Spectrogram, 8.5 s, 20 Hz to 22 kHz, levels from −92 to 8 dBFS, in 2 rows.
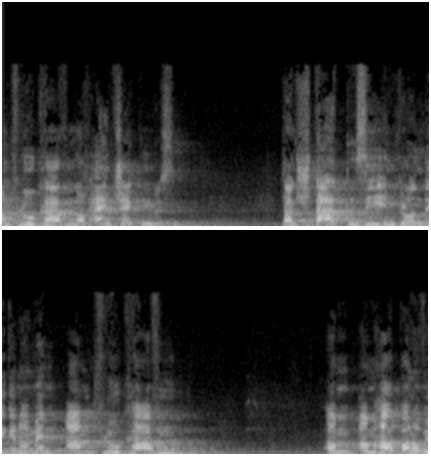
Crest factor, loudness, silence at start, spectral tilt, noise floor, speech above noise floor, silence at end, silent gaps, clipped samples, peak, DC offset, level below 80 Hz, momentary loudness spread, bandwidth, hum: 22 dB; -21 LUFS; 0 s; -4 dB/octave; -51 dBFS; 29 dB; 0 s; none; under 0.1%; 0 dBFS; under 0.1%; -56 dBFS; 12 LU; 16 kHz; none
